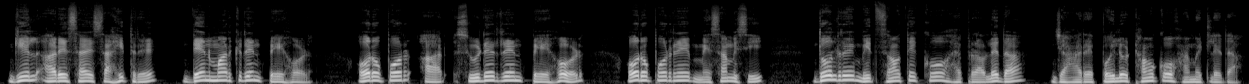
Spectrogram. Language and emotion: Santali, neutral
